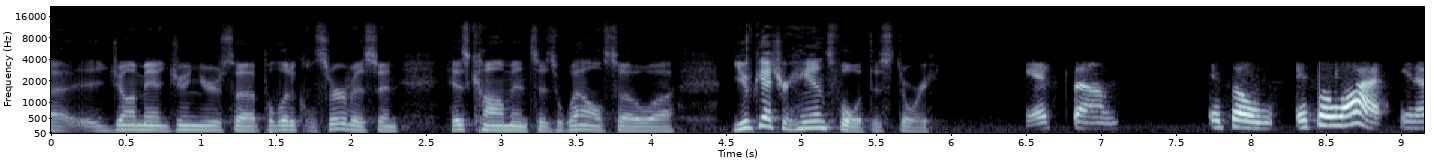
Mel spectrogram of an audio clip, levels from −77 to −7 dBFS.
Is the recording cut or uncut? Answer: cut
